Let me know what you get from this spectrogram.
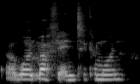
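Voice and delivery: usual speaking voice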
